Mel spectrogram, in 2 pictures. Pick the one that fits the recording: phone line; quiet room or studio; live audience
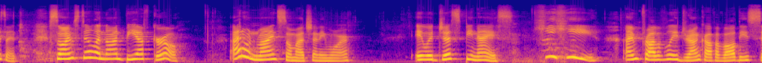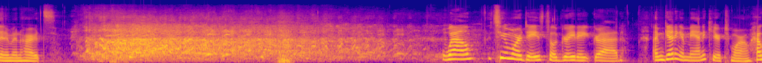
live audience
